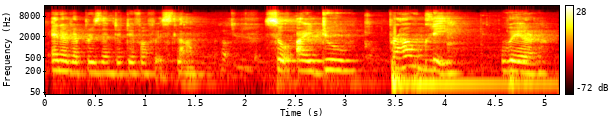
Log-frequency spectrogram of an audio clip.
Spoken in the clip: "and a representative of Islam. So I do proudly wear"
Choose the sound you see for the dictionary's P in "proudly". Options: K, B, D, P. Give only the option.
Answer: P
